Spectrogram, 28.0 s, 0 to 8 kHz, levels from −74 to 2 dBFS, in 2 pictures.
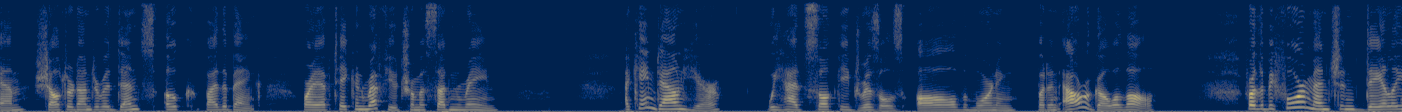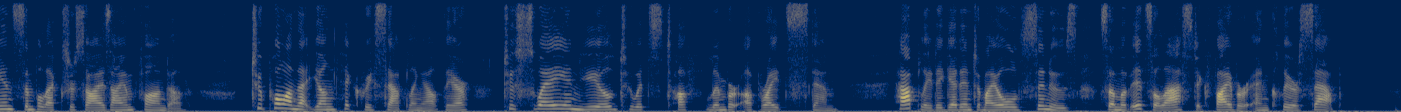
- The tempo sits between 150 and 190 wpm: Yes, average, 175 wpm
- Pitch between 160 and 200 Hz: Yes, high, 190 Hz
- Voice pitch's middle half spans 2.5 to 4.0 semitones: Yes, average, 3.6 semitones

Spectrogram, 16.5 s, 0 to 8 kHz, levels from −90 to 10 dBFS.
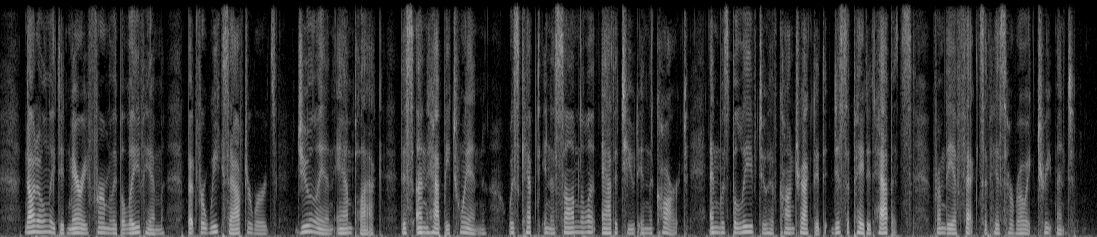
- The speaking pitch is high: No, medium, 150 Hz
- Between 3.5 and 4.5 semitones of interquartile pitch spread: No, average, 2.7 semitones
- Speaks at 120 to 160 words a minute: Yes, average, 145 wpm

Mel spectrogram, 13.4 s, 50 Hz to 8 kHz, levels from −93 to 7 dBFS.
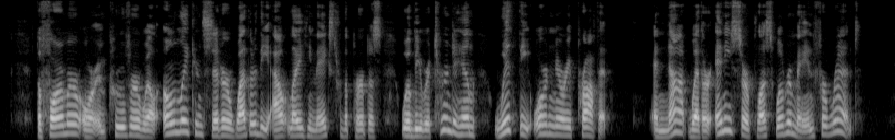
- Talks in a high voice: No, medium, 175 Hz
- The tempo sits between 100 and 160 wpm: Yes, average, 145 wpm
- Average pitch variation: No, wide, 6.0 semitones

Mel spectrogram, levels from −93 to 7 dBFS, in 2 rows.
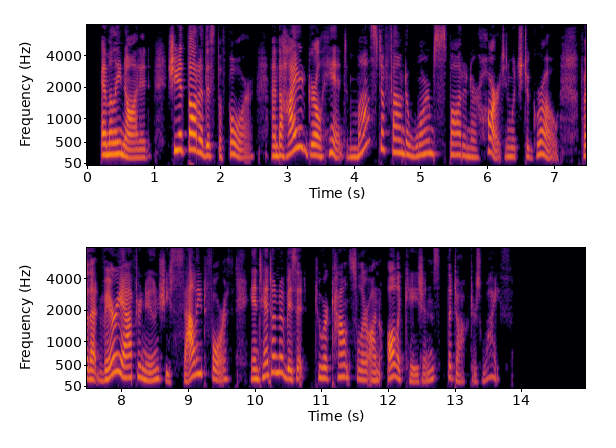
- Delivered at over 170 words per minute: Yes, average, 185 wpm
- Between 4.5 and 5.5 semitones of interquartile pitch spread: Yes, average, 4.8 semitones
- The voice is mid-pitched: No, high, 215 Hz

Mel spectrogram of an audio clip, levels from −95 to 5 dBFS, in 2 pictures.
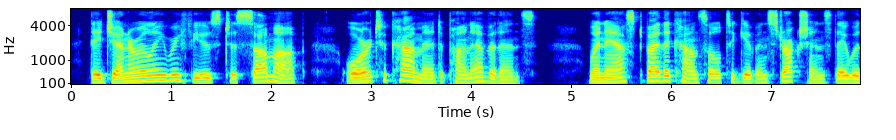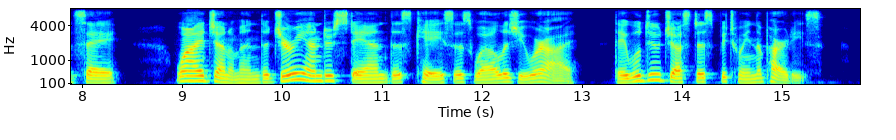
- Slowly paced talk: No, average, 160 wpm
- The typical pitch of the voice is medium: Yes, medium, 150 Hz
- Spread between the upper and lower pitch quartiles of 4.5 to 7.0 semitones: Yes, average, 5.2 semitones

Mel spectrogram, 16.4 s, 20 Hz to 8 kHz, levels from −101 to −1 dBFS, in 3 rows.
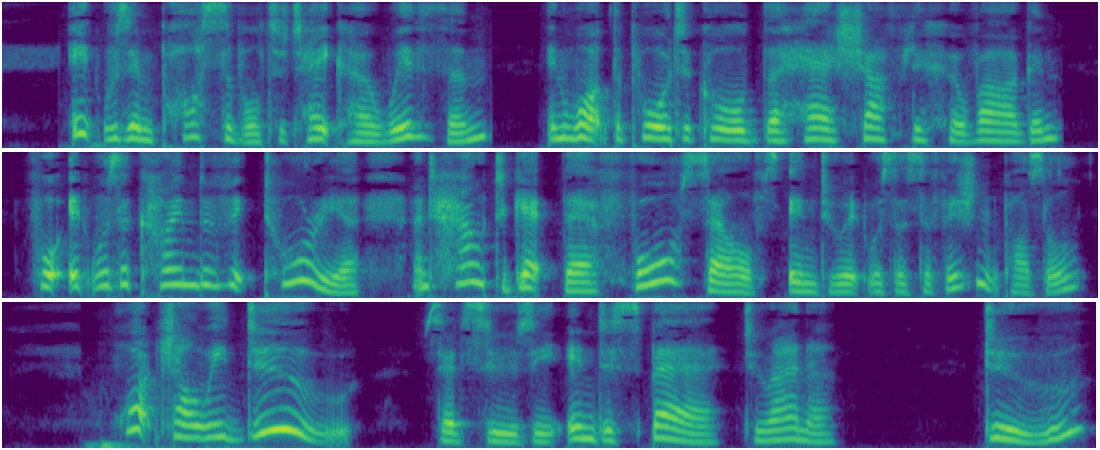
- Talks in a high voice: Yes, high, 220 Hz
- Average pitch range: No, wide, 6.9 semitones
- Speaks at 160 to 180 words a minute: Yes, average, 170 wpm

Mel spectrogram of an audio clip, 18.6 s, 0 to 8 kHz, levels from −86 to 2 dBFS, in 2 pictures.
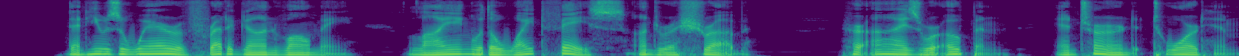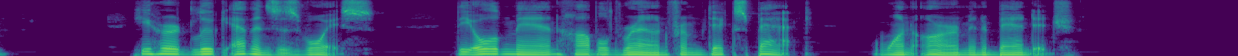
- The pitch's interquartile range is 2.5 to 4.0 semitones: Yes, average, 3.3 semitones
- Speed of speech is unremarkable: No, slow, 130 wpm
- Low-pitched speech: Yes, low, 110 Hz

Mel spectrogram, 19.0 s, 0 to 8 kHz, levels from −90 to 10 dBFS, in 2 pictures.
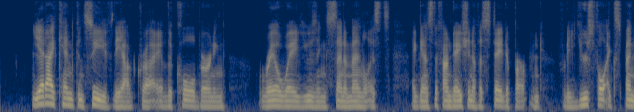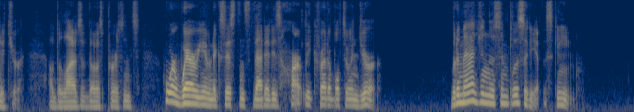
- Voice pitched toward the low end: Yes, low, 110 Hz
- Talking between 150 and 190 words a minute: Yes, average, 160 wpm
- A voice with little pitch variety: No, average, 4.5 semitones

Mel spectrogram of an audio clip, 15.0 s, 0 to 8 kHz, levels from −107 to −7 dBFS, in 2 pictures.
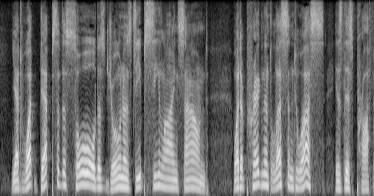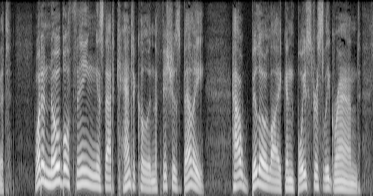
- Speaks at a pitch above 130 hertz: Yes, medium, 140 Hz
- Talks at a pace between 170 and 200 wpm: No, average, 150 wpm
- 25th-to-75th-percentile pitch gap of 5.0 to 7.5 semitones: Yes, wide, 5.4 semitones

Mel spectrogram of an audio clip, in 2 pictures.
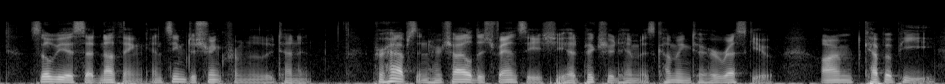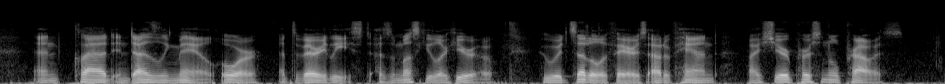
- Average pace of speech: Yes, average, 170 wpm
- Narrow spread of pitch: No, average, 3.2 semitones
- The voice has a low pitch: Yes, very low, 95 Hz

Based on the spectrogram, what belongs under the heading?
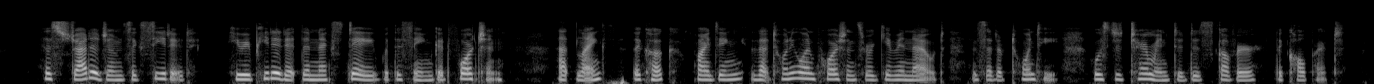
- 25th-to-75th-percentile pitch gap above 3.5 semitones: No, average, 2.8 semitones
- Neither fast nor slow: Yes, average, 155 wpm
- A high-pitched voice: Yes, high, 220 Hz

